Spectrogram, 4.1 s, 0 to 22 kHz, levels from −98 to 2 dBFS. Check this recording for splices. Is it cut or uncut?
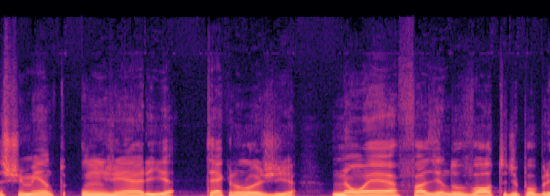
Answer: uncut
